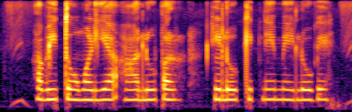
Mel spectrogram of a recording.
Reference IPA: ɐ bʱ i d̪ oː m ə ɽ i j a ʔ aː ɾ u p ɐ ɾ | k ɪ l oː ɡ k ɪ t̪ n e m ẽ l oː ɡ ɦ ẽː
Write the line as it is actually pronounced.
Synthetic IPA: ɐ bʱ i t̪ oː m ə ɽ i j a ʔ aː l u p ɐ ɾ | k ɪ l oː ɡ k ɪ t̪ n e m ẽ l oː ɡ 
